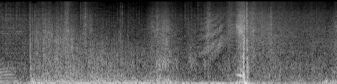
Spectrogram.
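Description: Grenade blast in the shooter game Point Blank during a clan war match, a single short burst near the middle over constant game noise and chatter from players.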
